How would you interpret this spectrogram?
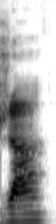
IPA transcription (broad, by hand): ʒa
